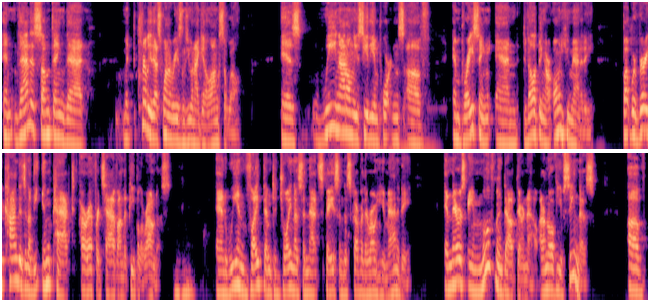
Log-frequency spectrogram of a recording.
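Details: Adult male speaker; typical speech.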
